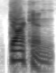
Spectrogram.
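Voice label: "darken", American English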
